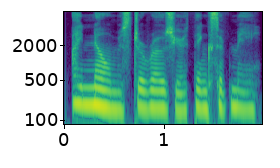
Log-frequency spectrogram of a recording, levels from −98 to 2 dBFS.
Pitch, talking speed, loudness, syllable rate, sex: 165 Hz, 210 wpm, -17 LUFS, 4.4 syllables/s, female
